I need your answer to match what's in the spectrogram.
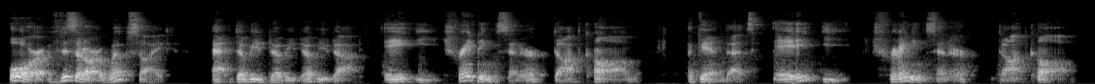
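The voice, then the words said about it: Smooth announcer-style radio voice. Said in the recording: “Like my radio voice?”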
